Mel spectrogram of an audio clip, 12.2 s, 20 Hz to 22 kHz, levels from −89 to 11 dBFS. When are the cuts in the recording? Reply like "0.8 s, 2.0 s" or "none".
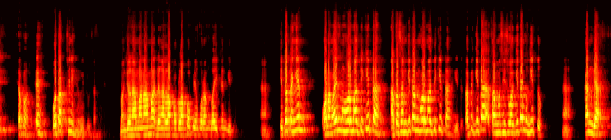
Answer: none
